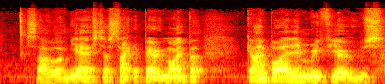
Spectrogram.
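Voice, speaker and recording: A man with a British accent talks at a fairly quick pace. His pitch varies in an ordinary way. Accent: English, informal British. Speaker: audio equipment reviewer. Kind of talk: product review. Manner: halting, stuttering; casual, conversational.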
